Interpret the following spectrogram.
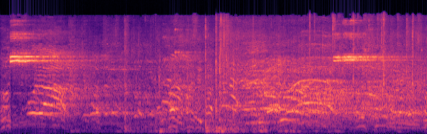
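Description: Futsal game in a sports hall: players shouting to each other, with the ball knocking on the wooden floor. A referee's whistle sounds briefly twice, just after the start and again near the end.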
